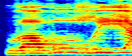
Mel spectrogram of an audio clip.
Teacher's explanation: دو واو ایک ہی جگہ پر جمع ہو گئی ہیں تو ہم نے ان کو بالکل واضح کر کے ادا کرنا ہے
